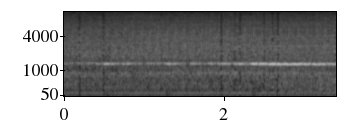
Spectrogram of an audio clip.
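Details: 1977 MGB after budget rebuild, coil fed 12 volts from fuse box, carburetor still to sort: engine ticks over fairly evenly with a faint steady whine on top; runs decently, needs carb tuning.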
